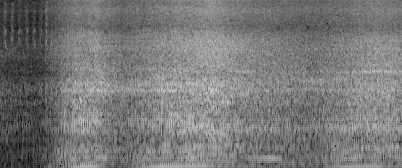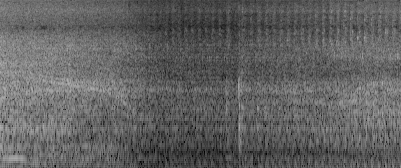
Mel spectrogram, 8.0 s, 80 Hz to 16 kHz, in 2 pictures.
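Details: Wolf EX-150 scooter, GY6 157QMJ 150cc four-stroke, after a hard-starting repair: a few smooth revs rise and fall cleanly, then it settles to a steady, even idle with no stumbling; engine runs healthy.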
